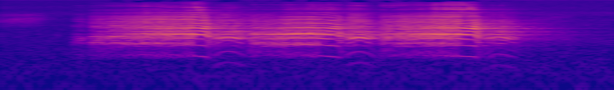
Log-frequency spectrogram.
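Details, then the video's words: A Blue-and-yellow macaw, known locally as Arara-canindé, calls for its mate with a run of rough, rasping squawks that blend into one long harsh outburst lasting about three seconds. "Blue-and-yellow Macaw: Vocalizing to Locate Its Mate - (Ara ararauna) Arara-canindé"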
